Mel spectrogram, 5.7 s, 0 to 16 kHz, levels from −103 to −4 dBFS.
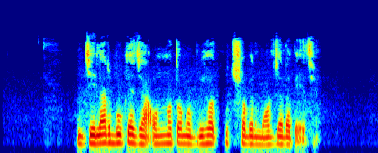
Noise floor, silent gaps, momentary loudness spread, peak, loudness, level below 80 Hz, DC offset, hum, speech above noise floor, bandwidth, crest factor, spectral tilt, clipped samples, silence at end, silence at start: -83 dBFS; none; 13 LU; -2 dBFS; -17 LUFS; -58 dBFS; under 0.1%; none; 67 dB; 6.8 kHz; 16 dB; -7 dB/octave; under 0.1%; 1 s; 1.15 s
